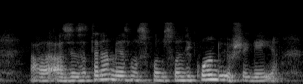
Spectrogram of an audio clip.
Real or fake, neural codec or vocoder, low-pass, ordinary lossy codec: real; none; 7.2 kHz; none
